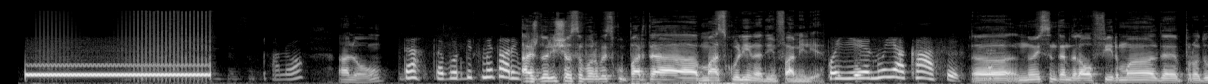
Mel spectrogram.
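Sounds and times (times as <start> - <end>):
telephone ringback tone: 0.2 - 2.2.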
